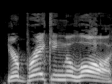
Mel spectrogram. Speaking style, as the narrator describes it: shouted the bus driver from the front of the bus

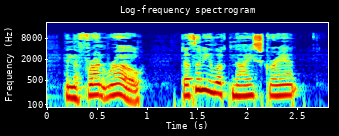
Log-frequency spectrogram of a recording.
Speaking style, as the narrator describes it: whispered Wanda

